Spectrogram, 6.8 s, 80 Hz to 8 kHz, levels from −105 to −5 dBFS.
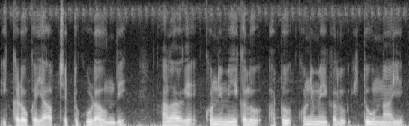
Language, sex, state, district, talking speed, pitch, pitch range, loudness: Telugu, male, Telangana, Mahabubabad, 125 wpm, 120 Hz, 110-125 Hz, -18 LUFS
